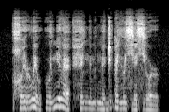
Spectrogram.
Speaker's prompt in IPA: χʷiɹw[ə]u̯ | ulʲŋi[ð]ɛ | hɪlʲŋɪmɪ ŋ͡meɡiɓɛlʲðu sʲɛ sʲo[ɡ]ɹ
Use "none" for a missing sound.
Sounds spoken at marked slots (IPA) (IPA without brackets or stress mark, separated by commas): ɪ, ð, none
